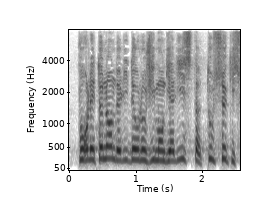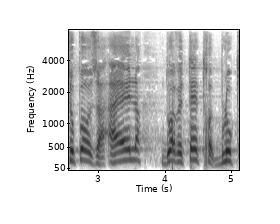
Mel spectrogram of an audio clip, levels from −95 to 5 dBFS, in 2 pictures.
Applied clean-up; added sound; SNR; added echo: none; none; none; none.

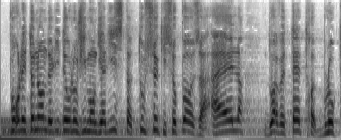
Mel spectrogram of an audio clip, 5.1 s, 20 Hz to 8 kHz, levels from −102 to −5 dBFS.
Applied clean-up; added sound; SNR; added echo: none; Piano; 13 dB; none.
